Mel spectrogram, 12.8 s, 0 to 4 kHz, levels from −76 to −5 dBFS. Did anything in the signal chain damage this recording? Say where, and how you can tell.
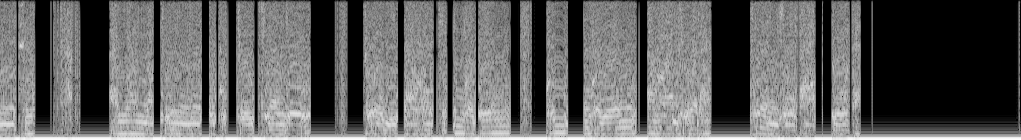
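Yes: linear audio read as companded at sample-format conversion. The 8-bit samples were expanded as mu-law, turning values just on one side of zero into the largest outputs while those on the other side stay small, heard as very loud, harsh distortion throughout.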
